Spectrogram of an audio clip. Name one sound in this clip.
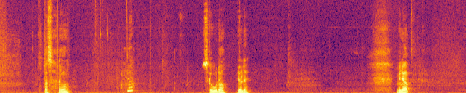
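A young woman speaks softly in reply.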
